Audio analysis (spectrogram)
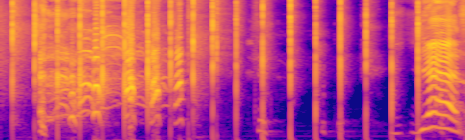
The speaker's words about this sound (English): And that deserves a soul clap.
